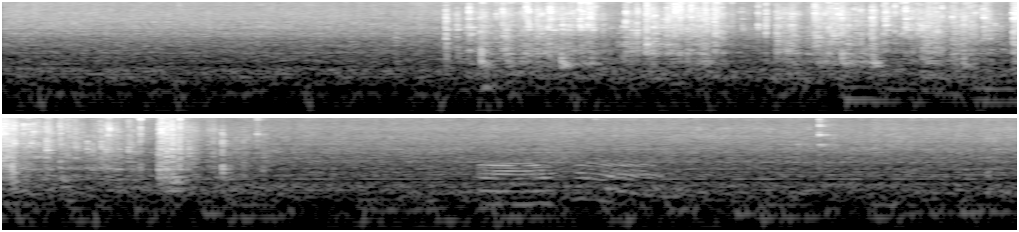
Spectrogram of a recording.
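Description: Clam shells clattering against each other and the pot as they are stirred with a wooden spatula, a dense run of clicks and rattles from about two seconds in to about six seconds, over a low sizzle from the pot.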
